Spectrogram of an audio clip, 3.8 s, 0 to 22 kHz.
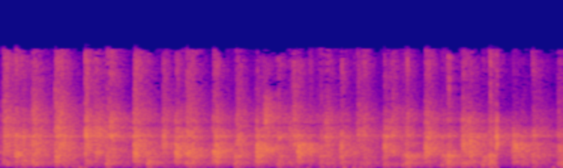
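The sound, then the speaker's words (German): A small live audience at the Chaos Computer Club, Marienstraße 11, applauds steadily, many overlapping hand claps forming a dense, crackling patter at an even level for several seconds, with no voices over it. “Mal gucken, wie laut der Applaus gibt, den es machen kann.”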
